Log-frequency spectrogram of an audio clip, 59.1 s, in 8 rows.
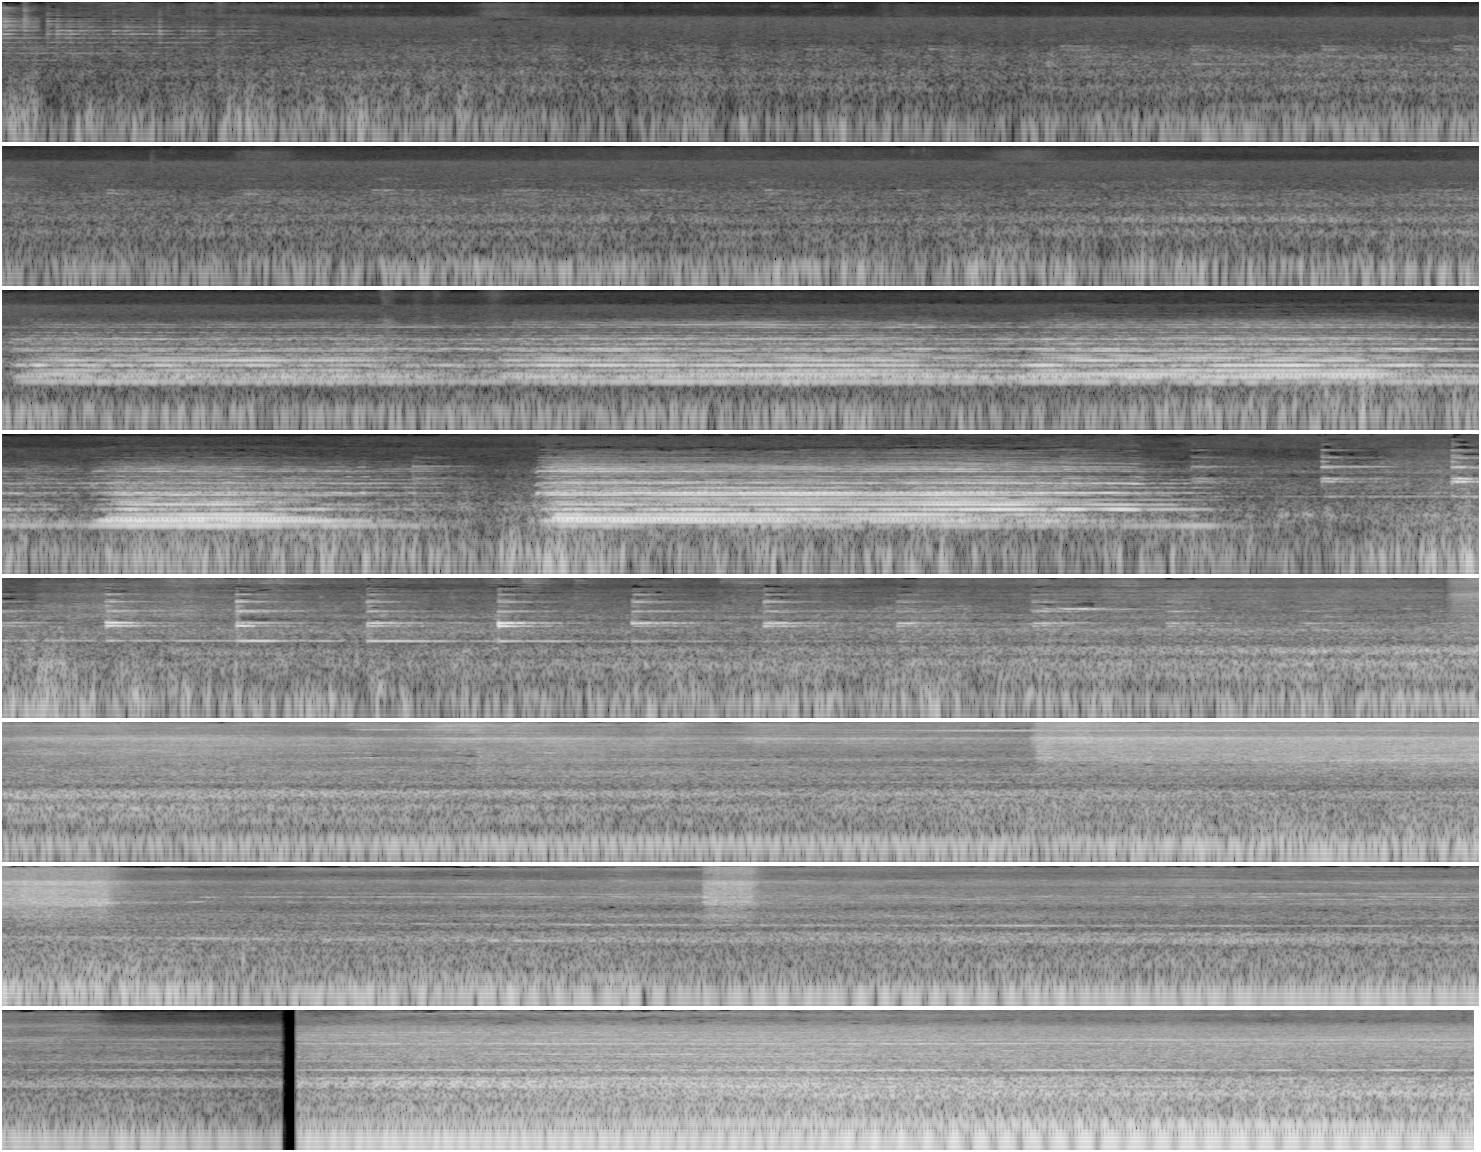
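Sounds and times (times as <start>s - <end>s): railroad crossing bell dinging: 0.0s - 1.6s, 28.1s - 36.9s
train rumble: 0.0s - 59.0s
train horn blast: 14.8s - 28.4s
wheels squealing: 28.6s - 59.0s
train brake hiss: 36.7s - 52.4s.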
